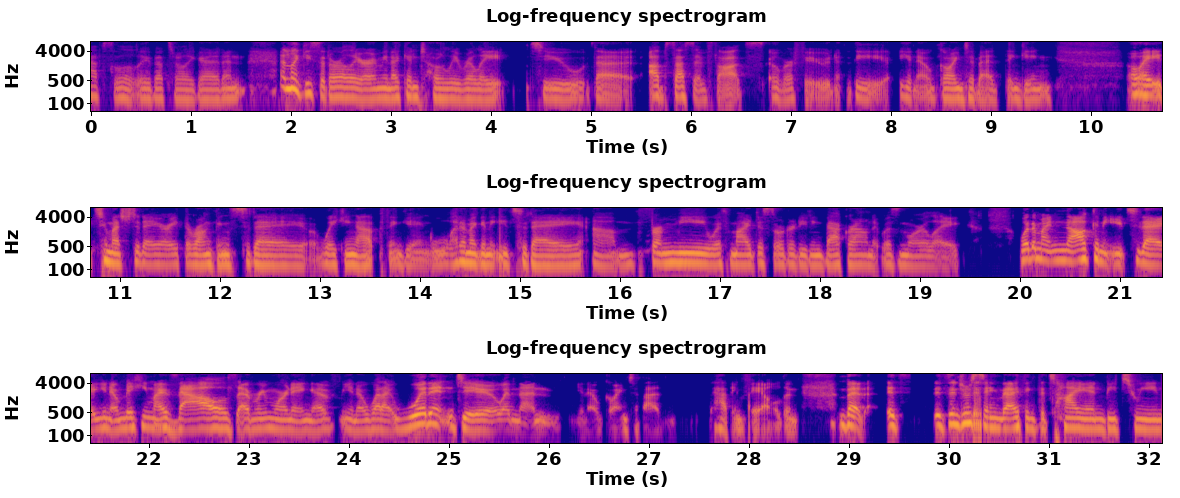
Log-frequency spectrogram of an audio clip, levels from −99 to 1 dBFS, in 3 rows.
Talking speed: 200 wpm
